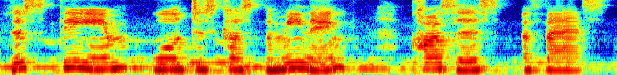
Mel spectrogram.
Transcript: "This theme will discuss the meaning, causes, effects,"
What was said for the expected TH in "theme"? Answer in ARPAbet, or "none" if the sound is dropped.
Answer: TH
